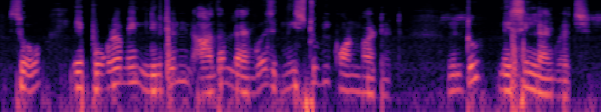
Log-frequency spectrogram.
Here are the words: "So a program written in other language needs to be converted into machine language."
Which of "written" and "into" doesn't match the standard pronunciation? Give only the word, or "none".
written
